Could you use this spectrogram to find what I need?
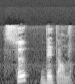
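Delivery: "se" set apart from "détendre"; teacher spacing out pronoun and verb; slow, separated words. Shown as a demonstration. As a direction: slowly say "se", pause, then "détendre". Shows pronoun before the verb.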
